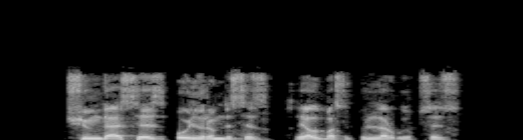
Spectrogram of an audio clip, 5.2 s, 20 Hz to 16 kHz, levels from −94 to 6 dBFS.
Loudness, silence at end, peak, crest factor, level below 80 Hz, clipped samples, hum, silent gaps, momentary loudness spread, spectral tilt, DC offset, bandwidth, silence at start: -19 LUFS; 0.65 s; -2 dBFS; 18 dB; -52 dBFS; under 0.1%; none; 1.70-1.75 s, 2.74-2.83 s; 12 LU; -4.5 dB/octave; under 0.1%; 8.2 kHz; 0.65 s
